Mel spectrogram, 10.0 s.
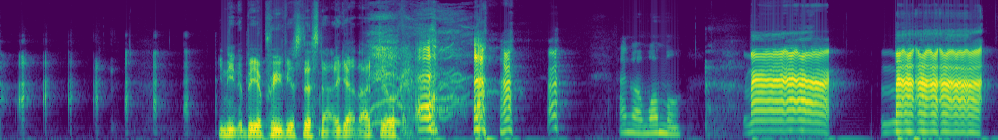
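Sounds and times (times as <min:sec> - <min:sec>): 
speech: 0:02.2 - 0:05.2, 0:06.3 - 0:09.8
laughter: 0:03.6 - 0:05.6
person imitating a lamb bleating: 0:07.5 - 0:09.9.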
